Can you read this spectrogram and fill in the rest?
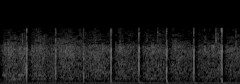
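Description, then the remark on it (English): A church audience applauds the firemen, a steady dense wash of many hands clapping with a few sharper claps standing out, fairly soft and even throughout with no voices over it. “But if we have any people in that area, we'd just like to give you applause.”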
